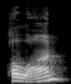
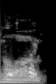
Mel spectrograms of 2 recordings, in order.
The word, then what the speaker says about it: Haaland: Halan? I thought it was Halas. No, Erling Haaland.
